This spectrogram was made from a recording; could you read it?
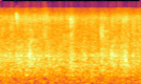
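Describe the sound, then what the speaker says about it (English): Heavy rain falling outside, a dense, even hiss of drops hitting surfaces that holds steady and fairly close for the whole stretch, with no voices over it. "Listen to the rain. It's been going hard since last night."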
